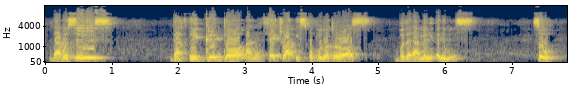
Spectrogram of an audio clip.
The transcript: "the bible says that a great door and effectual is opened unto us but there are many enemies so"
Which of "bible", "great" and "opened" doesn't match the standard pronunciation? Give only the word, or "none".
opened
